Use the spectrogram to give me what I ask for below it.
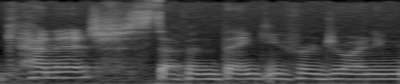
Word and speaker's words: Kenic: People would call me Stefan, which is not correct. I'm Stefan, and it's also Kenic.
